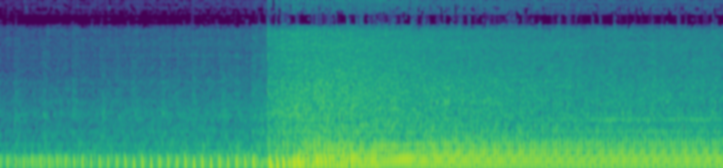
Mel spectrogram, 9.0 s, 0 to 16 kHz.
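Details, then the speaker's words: Wheel Horse C-120 single-cylinder engine after fuel was drawn up and the filter refitted. Slow, even cranking pulses for about three seconds, then it fires and settles into a smooth, steady run; normal running. "Lovely sounding engine. Okay, so well, it runs."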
